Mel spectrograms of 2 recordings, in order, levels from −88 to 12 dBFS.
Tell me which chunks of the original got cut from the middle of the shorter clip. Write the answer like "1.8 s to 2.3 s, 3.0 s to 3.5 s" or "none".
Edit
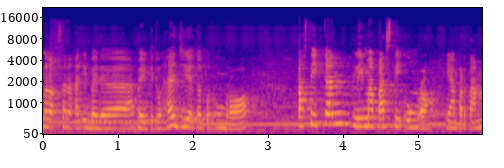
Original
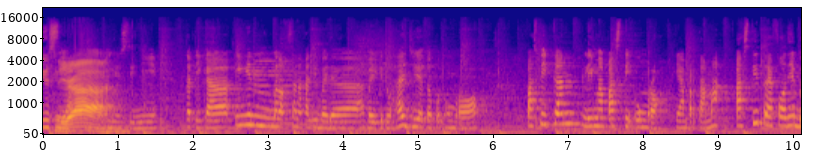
none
